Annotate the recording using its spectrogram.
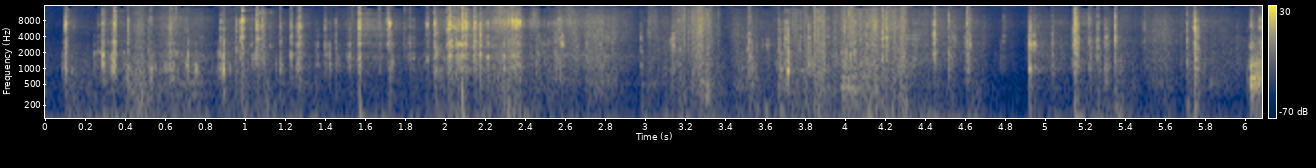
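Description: An irregular run of small metallic clicks and rattles from rope-access hardware, carabiners and a rope descender, being handled while the rope is fed into the descender.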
